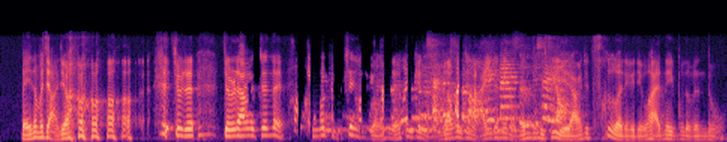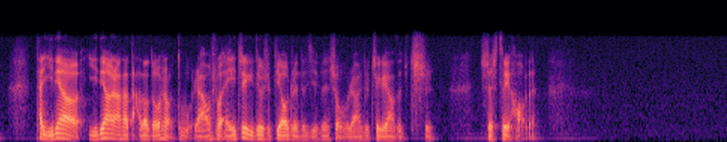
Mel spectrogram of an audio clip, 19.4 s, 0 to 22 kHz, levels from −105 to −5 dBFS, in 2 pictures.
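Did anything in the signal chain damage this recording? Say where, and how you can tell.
Yes. Speech suppressed in double talk at 3.30–3.47, 4.12–5.27 and 5.43–5.51 s: the speech dips by as much as about 25 dB, likely call-processing echo cancellation ducking during overlap.

Other side's voice leaking through at 3.85–4.14 and 4.34–7.58 s: a second voice sits only about 5 to 10 dB under the speech. This is likely loudspeaker echo left behind by the echo canceller.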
